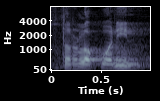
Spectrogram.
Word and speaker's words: Torolokwanin: The correct pronunciation is Torolokwanin, yes.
